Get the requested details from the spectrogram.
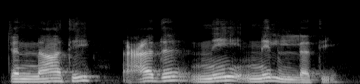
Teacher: التی ہے تو اس کو آپ نے پڑھنا ہے عدنی نلتی، دو دفعہ نون کی آواز پڑھیں گے، اس کو نون قطنی کہتے ہیں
